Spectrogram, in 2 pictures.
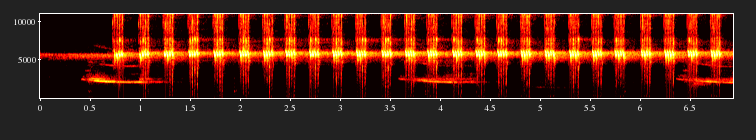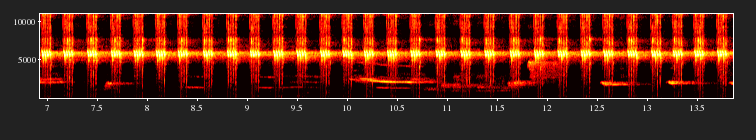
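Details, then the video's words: Cricket call meant for songbird training: after a moment of near quiet, shrill chirps start and repeat rapidly and evenly, with faint falling whistles and soft chirrups scattered in the background. "ASLI SUARA JANGKRIK BUAT MASTERAN BURUNG"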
